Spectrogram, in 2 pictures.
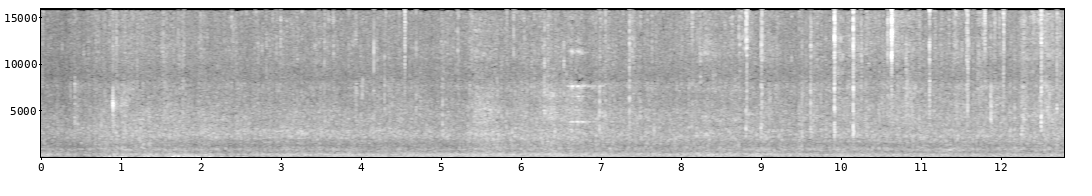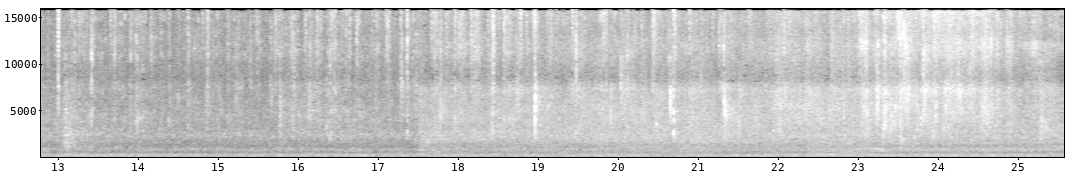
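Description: Steady rain falling and splashing on wet pavement, with water trickling and dripping. A few gusts of wind hit the microphone in the first two seconds.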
